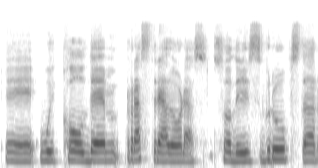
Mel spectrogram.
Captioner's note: speaking Spanish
